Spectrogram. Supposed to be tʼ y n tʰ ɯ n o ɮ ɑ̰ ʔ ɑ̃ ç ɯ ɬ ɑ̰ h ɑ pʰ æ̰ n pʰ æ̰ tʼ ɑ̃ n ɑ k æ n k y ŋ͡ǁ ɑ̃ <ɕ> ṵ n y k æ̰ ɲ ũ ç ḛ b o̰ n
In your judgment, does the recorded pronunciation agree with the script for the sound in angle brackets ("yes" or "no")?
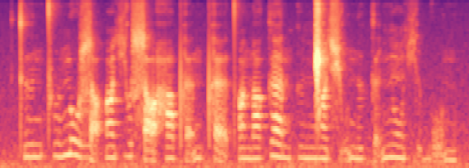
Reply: yes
